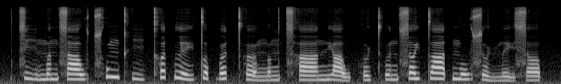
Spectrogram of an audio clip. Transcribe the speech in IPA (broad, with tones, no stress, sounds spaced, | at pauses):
t͡s iː˨˩ n̪ ɐ˨ n s aː˨ w t͡sʰ ʊ˥ ŋ kʰ iː˨˩ kʰ ɐ˥ t̚ l e˨˥ j t̪ ɐ˧ p̚ œː˥ t̚ t̪ʰ œː˨˩ ŋ ɐ˨˧ ŋ t͡sʰ aː˨˧ n j aː˨˩ w h ɵ˨ ɥ t̪ʰ ɵ˧ n s ɐ˥ j t̪ aː˥ t̚ n̪ o˧ w s ɵ˨˩ ɥ m e˨˩ j s ɐ˧ p̚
